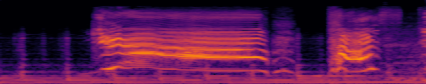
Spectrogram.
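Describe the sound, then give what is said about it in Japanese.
A loud pained scream as a kite string wrapped around a hand pulls tight in a strong wind: one long, high, strained cry that holds for nearly a second, then breaks off, followed by a shorter second cry, over a faint steady hum. “星花もぐらが慌て始めたその時強い風が吹いてきて星花もぐらは急に苦しそうに悲鳴を上げました”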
